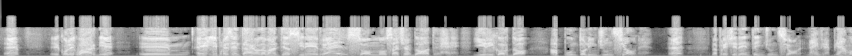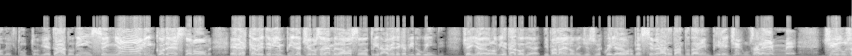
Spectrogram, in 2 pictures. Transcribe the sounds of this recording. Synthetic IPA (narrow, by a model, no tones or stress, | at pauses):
ɛ | kolːeɡward̪je | ɛmelipɾezent̪aːɾonod̪avant̪iasːineːd̪ɾoɛlsomːosat͡ʃerd̪ɔːt̪ḛɛ | ʎirikord̪ɔ | apːunt̪olind͡ʒunt̪sjoːnḛ | ɛ | lapɾet͡ʃed̪ɛnt̪eind͡ʒunt̪sjoːnḛnojvia̰bːjaːmo̰d̪ḛlt̪ut̪ːovjet̪aːt̪od̪iːnseɲːaːɾeiŋkod̪ɛst̪onoːmeed̪ɛkːaveːt̪̬eɾiempiːt̪oad͡ʒeɾuzalɛmːed̪elavɔst̪ɾad̪ot̪ːɾiːnaːveːt̪ekap̬iːt̪okwind̪ḭ | t͡ʃoɛʎːiaveːvanovjet̪aːt̪od̪id̪iparlaɾeilnoːmed̪id͡ʒezuekːwelːiaveːvanoperseveɾaːt̪ot̪ant̪od̪ariempiːɾed͡ʒeɾuzalɛmːed͡ʒeɾuz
